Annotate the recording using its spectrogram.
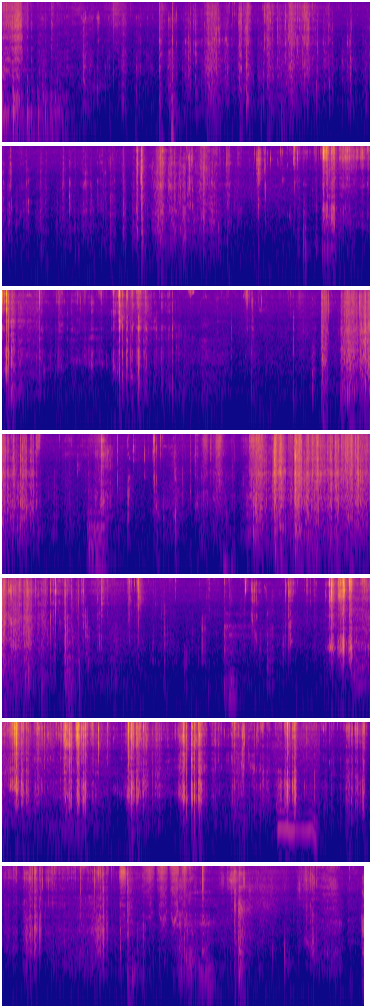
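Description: Dry, salty pretzel sticks being crunched and chewed in irregular bouts, with short pauses between mouthfuls. A single sharp knock right at the start.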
